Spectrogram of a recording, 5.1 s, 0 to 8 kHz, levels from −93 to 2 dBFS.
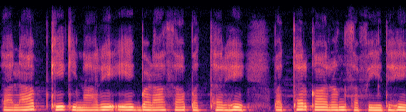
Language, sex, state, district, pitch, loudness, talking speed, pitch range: Hindi, female, Chhattisgarh, Bastar, 185 Hz, -15 LUFS, 155 wpm, 180-195 Hz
